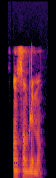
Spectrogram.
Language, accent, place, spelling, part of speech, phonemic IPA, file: French, France, Lyon, ensemblement, adverb, /ɑ̃.sɑ̃.blə.mɑ̃/, LL-Q150 (fra)-ensemblement.wav
- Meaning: together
